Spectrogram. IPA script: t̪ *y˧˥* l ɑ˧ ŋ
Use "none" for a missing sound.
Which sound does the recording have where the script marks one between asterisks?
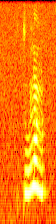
u˧˥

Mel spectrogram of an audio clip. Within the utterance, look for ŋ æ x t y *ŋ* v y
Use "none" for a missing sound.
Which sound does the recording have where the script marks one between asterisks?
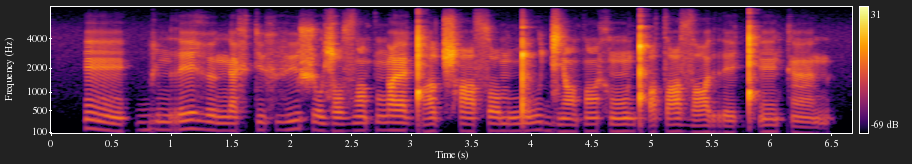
x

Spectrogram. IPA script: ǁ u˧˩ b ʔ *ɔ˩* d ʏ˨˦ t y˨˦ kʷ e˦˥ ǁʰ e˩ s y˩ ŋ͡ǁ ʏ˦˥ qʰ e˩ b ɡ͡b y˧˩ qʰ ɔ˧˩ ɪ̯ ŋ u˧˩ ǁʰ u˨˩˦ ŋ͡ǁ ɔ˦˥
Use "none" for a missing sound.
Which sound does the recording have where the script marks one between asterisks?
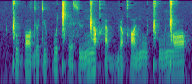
ɔ˧˩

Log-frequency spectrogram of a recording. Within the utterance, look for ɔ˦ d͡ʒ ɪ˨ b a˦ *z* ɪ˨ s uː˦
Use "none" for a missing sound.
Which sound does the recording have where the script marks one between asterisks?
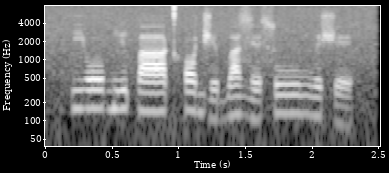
z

